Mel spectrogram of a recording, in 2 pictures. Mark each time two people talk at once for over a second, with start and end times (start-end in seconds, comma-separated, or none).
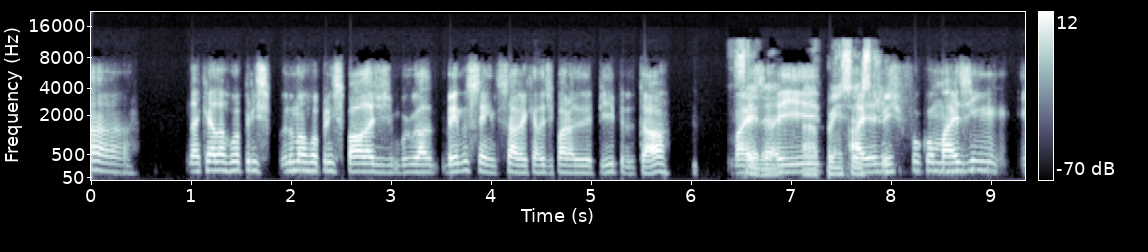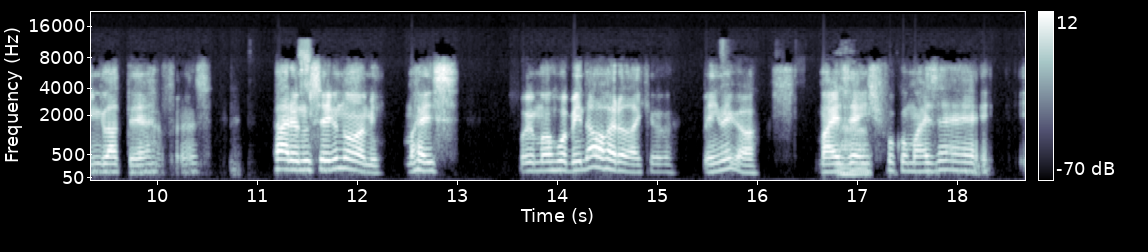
6.4-8.1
